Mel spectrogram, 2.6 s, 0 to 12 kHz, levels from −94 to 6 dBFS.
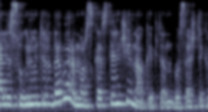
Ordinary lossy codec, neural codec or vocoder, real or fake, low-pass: Opus, 64 kbps; none; real; 10.8 kHz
